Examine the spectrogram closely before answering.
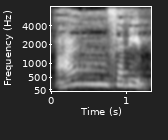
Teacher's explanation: النون هنا لازم تغن ونخفيها علشان السين دي من حروف الإخفاء، عن سبيل، لكن ما تخليش لسانك يضرب في حلق بقك وتقول عن سبيل، لا عن سبيل، أمال اسمه إخفاء ليه؟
